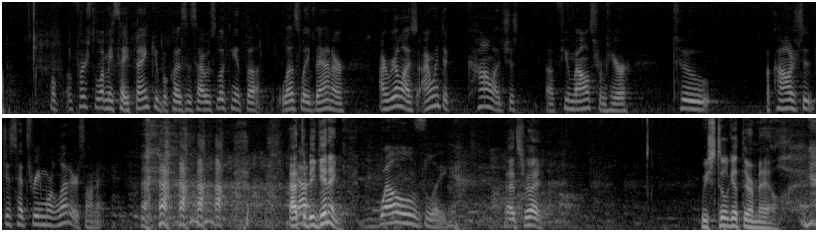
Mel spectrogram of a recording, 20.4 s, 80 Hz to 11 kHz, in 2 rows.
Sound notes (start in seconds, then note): 11.8 laughter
